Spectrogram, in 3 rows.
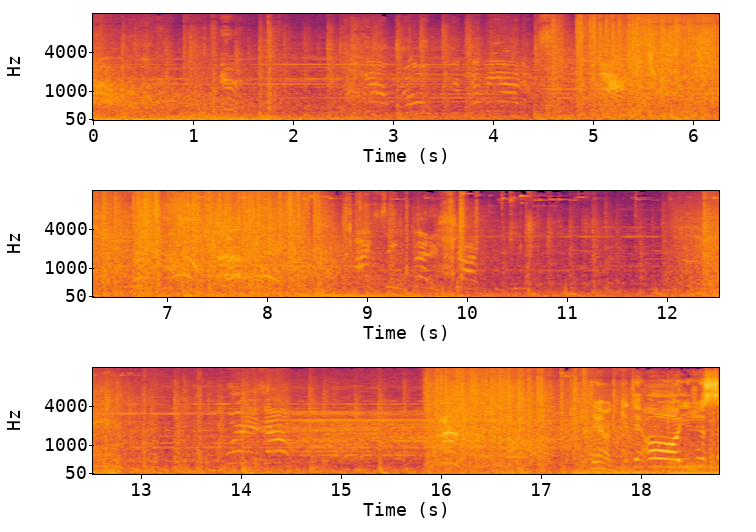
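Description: Max Payne 3 video game gunfire crackles in repeated bursts and volleys with booms and crashes, loud throughout, while a voice talks over the action.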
